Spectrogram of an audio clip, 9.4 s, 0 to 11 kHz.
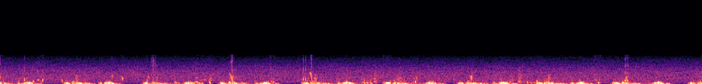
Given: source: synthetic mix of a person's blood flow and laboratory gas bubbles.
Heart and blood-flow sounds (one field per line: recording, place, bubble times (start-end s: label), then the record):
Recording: Doppler ultrasound of blood flow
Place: precordium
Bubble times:
0.00-0.07 s: bubbles
0.30-0.61 s: bubbles
0.81-0.86 s: bubbles
1.48-1.53 s: bubbles
1.60-1.69 s: bubbles
1.95-2.09 s: bubbles
2.32-2.41 s: bubbles
2.55-2.86 s: bubbles
3.04-3.19 s: bubbles
3.59-3.67 s: bubbles
4.02-4.23 s: bubbles
4.61-4.67 s: bubbles
4.82-5.00 s: bubbles
5.09-5.24 s: bubbles
5.49-5.61 s: bubbles
6.66-6.83 s: bubbles
6.99-7.21 s: bubbles
7.92-8.04 s: bubbles
8.29-8.42 s: bubbles
From the record:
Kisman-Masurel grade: 232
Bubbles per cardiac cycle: several, 3 to 8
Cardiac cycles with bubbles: 50 to 99%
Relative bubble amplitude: moderate (0.250 to 0.450)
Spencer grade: 3 (all of the cardiac periods contain showers or single bubble signals, but not dominating or overriding the cardiac motion signals)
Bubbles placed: anywhere in the cardiac cycle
